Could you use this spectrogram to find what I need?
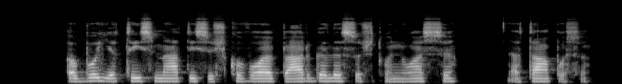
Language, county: Lithuanian, Alytus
